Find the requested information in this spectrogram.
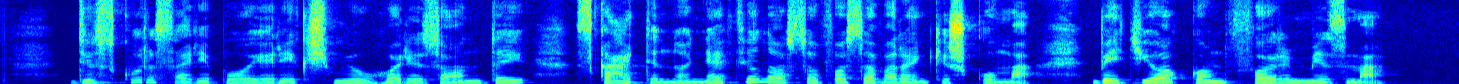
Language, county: Lithuanian, Vilnius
